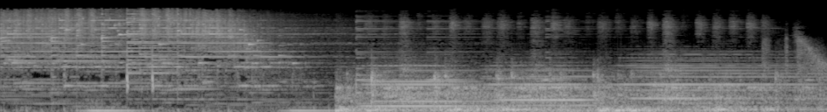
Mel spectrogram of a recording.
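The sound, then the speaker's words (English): Neighborhood sounds of New York City, such as reggaeton music from West Indies auto body shops, filtered through a device into a dense, shimmering wash of bell-like tones that rings steadily, shifting about a third of the way in to a busier texture with a low rumble beneath. No one speaks. “The sounds of the neighborhood, like the reggaeton music of the West Indies auto body shops, he kind of takes them and then filters it through some device that makes it sound like bells.”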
